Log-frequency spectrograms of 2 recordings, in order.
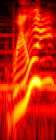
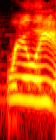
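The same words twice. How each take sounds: First: The word sounds shocked and surprised. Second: The word sounds skeptical and disbelieving. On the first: The speaker is genuinely surprised. "Like you're shocked" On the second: The speaker thinks the claim is nonsense. "As in, bullshit, dude"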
